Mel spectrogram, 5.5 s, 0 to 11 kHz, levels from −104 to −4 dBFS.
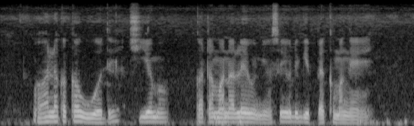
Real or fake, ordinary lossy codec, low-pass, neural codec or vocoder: fake; none; 9.9 kHz; vocoder, 48 kHz, 128 mel bands, Vocos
